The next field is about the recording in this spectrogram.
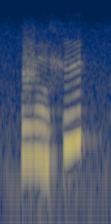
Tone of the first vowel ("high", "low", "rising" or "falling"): low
